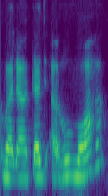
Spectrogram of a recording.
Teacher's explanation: अगली पर आइए, वला तजअलुल्लाह तज। अब देखिए तज में जीम पे कलकला होगा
